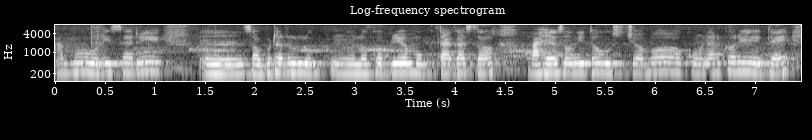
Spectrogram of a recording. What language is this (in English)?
Odia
